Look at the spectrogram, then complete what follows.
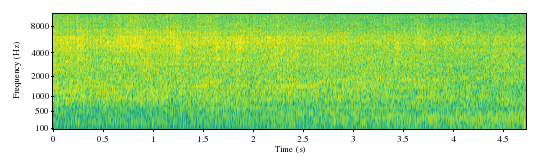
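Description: Car engines running steadily, heard as an unchanging mix of engine sound and outdoor noise with a faint steady hum.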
